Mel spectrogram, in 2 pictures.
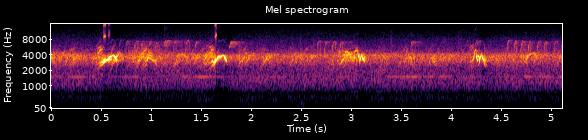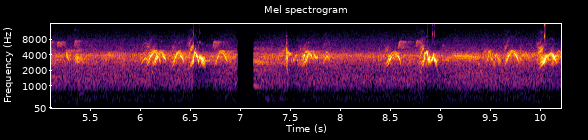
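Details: House sparrows in Chicago, 2024, the male calling the female over as they get cicadas; clipped chirps repeat every second or two, with a steady shrill hiss behind and a brief dropout midway.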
